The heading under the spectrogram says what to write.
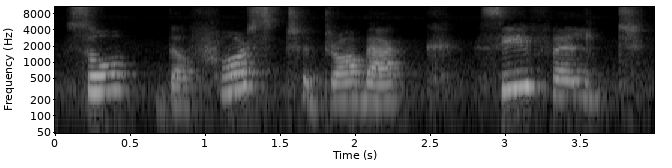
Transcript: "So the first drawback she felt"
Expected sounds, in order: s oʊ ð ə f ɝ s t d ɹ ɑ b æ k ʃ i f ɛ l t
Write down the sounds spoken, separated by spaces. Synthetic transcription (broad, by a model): s oʊ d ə f ɝ s t d ɹ ɑ b æ k s i f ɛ l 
